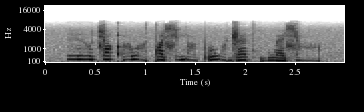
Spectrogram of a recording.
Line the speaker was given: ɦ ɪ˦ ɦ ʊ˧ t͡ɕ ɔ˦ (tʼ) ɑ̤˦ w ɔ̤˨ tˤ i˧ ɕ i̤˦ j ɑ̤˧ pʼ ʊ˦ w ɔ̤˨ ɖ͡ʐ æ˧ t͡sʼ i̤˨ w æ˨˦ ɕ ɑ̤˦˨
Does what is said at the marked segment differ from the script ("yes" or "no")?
yes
